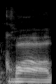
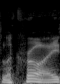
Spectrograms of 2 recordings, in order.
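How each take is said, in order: First: The last syllable is said the French way. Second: The last syllable rhymes with enjoy. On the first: The speaker calls it wrong. "Not La Croix like it would be in the French" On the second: The speaker calls it right. "Officially, it's pronounced LaCroix, so it rhymes with enjoy"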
